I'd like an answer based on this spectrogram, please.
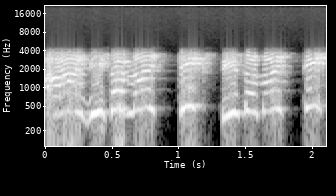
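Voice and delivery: very high-pitched, excited, thrilled squealing goblin voice. Voicing the goblin Yumik as everyone sits with kebabs, in an excited Yumik goblin voice. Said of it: "Yumik kind of excitedly jumps up and down. And he's like".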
